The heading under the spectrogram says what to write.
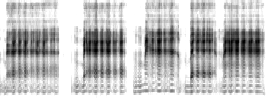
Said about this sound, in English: And the goats. We have two goats over there.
